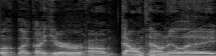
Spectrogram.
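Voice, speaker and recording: Speaking at a fairly slow pace, a man talks with a Korean accent. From South Korea. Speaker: startup founder. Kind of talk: podcast interview. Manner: hesitant, many fillers.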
